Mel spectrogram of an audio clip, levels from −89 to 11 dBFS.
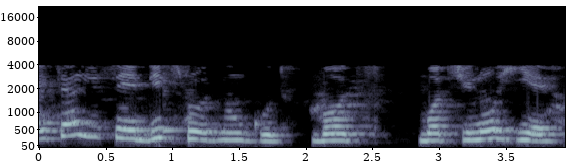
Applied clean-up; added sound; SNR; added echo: none; Cowbell; 18 dB; none.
